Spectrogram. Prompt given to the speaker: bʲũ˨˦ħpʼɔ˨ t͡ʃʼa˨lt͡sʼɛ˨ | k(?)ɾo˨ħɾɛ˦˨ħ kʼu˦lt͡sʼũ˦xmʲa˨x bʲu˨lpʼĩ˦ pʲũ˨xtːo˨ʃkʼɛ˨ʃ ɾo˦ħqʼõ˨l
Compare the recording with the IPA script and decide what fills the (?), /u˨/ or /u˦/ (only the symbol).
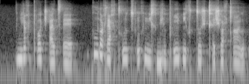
u˦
